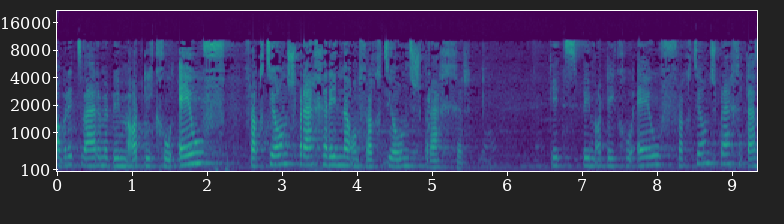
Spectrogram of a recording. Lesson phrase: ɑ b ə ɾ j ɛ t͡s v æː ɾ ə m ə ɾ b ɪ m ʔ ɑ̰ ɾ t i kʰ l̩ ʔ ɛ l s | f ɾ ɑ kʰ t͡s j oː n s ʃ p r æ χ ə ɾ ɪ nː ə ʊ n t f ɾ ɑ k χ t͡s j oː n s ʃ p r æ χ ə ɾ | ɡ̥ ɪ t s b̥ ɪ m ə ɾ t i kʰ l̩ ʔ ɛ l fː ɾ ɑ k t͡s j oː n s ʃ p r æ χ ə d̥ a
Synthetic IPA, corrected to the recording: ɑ b ə ɾ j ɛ t͡s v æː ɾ ə m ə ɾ b ɪ m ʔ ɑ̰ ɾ t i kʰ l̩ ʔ ɛ l f | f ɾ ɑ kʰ t͡s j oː n s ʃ p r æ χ ə ɾ ɪ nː ə ʊ n t f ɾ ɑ k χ t͡s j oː n s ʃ p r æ χ ə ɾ | ɡ̥ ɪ t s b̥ ɪ m ɑ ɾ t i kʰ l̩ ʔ ɛ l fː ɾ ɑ k t͡s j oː n s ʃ p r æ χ ə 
